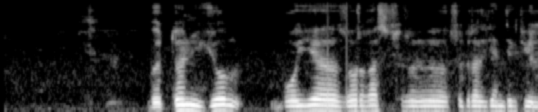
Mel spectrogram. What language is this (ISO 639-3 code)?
uzb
